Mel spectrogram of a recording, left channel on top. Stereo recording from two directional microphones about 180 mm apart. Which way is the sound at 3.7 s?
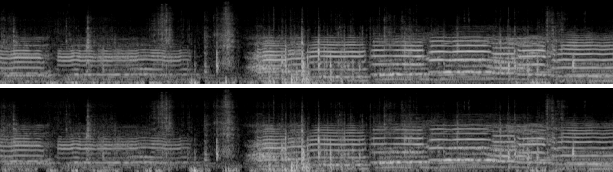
40° right (ahead or behind).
